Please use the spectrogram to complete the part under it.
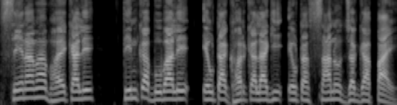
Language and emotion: Nepali, neutral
